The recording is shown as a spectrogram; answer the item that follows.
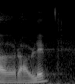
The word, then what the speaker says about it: adorable: O tenía pinta adorable. Her new dog looked adorable. Her new dog looked, pasado, U como o, letra clave L, looked adorable. Adorable. Letra clave L al final casi no se pronuncia.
